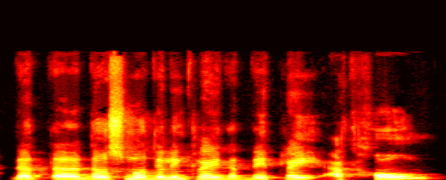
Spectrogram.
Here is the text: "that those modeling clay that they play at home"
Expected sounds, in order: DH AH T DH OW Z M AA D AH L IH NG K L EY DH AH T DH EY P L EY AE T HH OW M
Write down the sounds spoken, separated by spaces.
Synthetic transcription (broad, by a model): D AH T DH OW S M AA D AH L IH NG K L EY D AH T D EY P L EY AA T HH OW M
